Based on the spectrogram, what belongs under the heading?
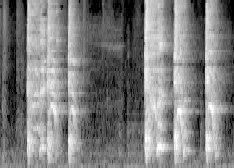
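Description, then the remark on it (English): Two bursts of harsh coughing, three sharp coughs in quick succession each time, separated by a short quiet pause. No talking. “Are you coughing? Or you are. Are you choking?”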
